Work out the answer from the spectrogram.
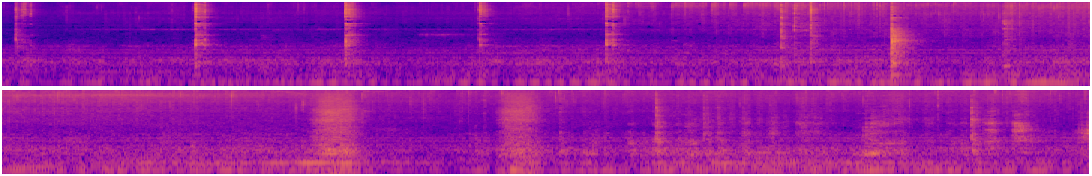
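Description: Dosa sizzling on a flat griddle pan (tawa) after oil has been poured around its edges, the hiss of frying building about a third of the way in as it crisps. A few sharp clicks come in the first half, and two louder swells come about two-thirds through.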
